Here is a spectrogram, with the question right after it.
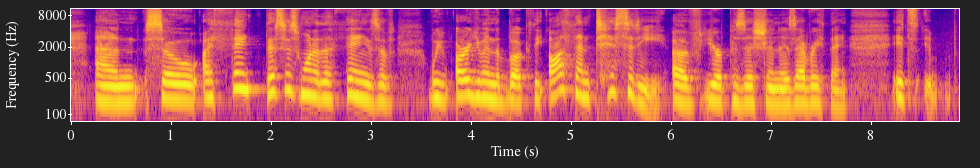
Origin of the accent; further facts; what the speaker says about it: United States; I'm an American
